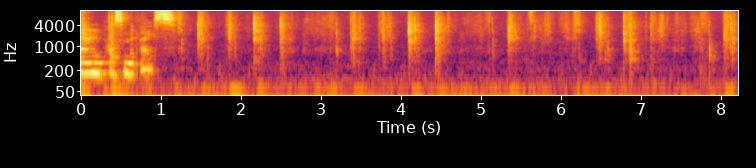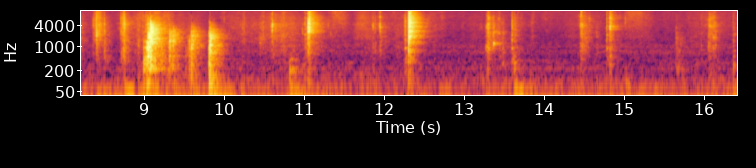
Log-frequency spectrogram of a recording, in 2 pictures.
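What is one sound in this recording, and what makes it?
Cards are shuffled and tapped with crisp clicks.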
